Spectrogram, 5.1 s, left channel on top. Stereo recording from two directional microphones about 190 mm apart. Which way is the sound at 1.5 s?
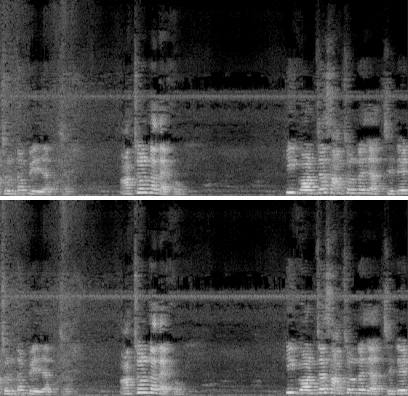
15° right (ahead or behind).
